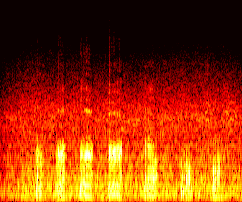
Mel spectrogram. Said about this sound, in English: Let's listen again to the limited vocal range of the cormorant, whose syrinx is controlled by only one set of muscles.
